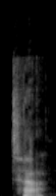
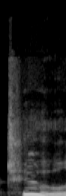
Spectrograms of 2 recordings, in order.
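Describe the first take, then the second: First: The word has a short reduced uh vowel. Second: The word has a full oo vowel. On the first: "we reduce T O" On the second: "instead of two, like the number two"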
